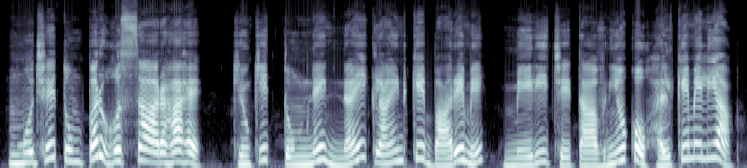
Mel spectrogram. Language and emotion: Hindi, angry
